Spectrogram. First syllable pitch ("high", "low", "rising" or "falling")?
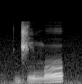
low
